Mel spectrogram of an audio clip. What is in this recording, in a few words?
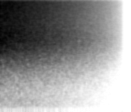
Drop; osu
